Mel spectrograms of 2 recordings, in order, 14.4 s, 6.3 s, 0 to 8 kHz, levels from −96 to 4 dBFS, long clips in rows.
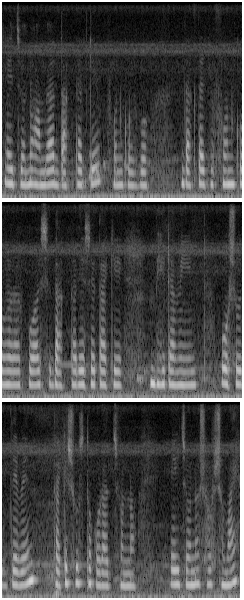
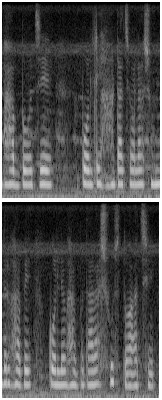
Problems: none marked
